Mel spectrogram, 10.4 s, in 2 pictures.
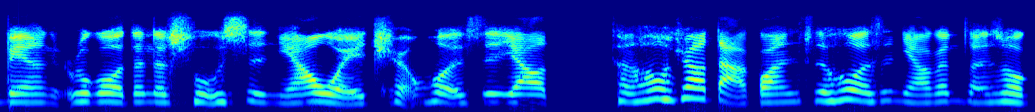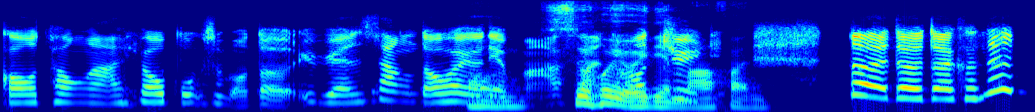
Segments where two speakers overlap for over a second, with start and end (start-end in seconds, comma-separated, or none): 7.5-8.8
